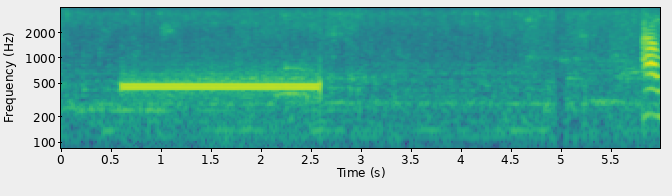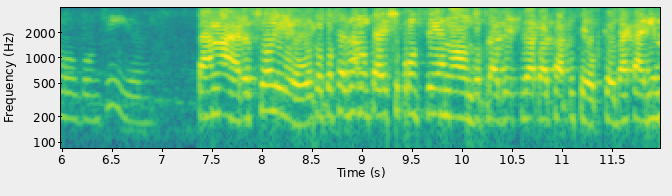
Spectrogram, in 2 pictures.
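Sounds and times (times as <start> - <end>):
telephone ringing tone while an office call is being transferred: 0.6 - 2.6
speech: 5.8 - 11.9.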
